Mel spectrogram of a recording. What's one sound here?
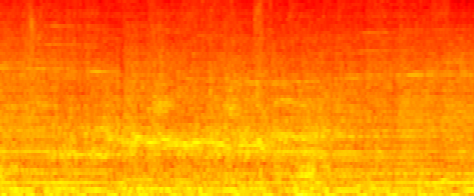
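Tyres screech while drifting around a bend.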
